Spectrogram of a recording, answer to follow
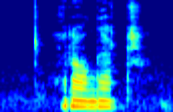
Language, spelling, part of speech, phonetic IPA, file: Polish, rogacz, noun, [ˈrɔɡat͡ʃ], LL-Q809 (pol)-rogacz.wav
